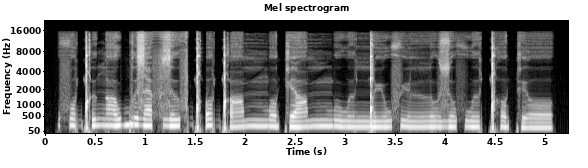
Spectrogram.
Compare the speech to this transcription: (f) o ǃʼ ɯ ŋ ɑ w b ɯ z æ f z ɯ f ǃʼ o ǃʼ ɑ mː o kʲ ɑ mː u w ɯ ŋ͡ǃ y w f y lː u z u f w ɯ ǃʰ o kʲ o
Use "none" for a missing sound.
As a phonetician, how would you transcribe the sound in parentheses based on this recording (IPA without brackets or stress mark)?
f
